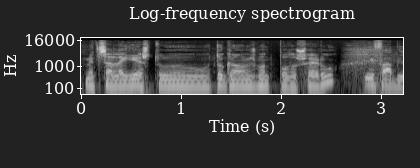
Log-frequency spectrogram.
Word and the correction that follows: IFAB: λέγεται. Ναι. Νομίζω iFab. Ε, ναι, αυτό. – Ε, α, όχι, ναι. το, επειδή το. Εγώ με την το ε, ε, ελληνική σεραϊκή προφορά το, το είπα.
